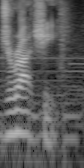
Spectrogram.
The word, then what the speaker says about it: Jirachi: shield series on that same switch you get jirachi i believe that's how you pronounce it oh yes you're correct okay um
